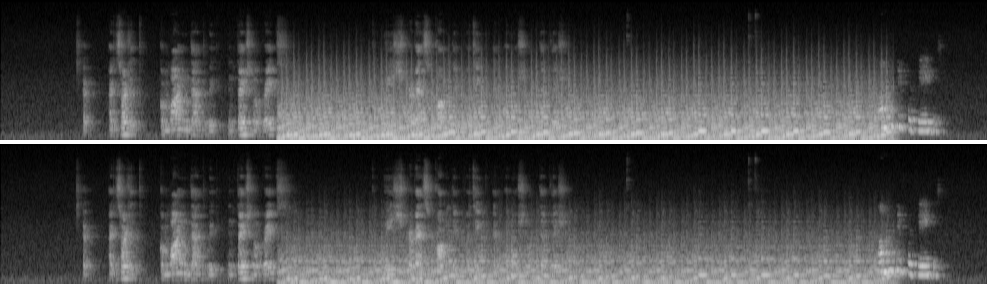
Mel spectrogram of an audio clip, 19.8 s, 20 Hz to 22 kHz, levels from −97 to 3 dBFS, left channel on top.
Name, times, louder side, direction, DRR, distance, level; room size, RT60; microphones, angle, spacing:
voice 1, 2.2-2.7 3.2-4.3 4.5-5.7 7.6-11.4, right 1 dB, 15° right, -8 dB, 1.6 m, -33 dB
sound 1, 5.5-17.9, left 5 dB, 80° left, 0.3 m, -27 dB
voice 2, 17.6-18.8, right 2 dB, 45° right, -2 dB, 0.6 m, -27 dB
4.0 x 3.0 x 3.7 m, 0.64 s
head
